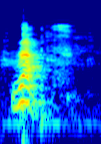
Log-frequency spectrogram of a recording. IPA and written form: rapt (Wrapped)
